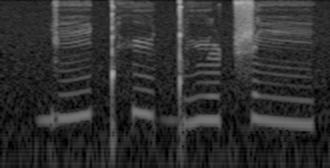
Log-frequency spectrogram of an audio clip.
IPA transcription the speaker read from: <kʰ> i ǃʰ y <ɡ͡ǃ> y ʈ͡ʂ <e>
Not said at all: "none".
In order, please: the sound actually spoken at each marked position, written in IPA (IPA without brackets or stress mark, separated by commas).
ɡ, ɡ͡ǃ, i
